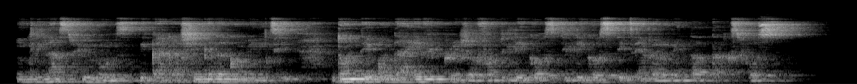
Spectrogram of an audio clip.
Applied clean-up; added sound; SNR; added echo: none; none; none; reverberation time 0.9 s.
